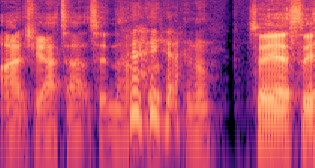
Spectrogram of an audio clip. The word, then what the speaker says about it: AT-AT: walkers I'm calling them at ATS even though there is controversy on I believe it has been officially put out by a spokesperson for George Lucas that it is pronounced at-at yay it's said in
